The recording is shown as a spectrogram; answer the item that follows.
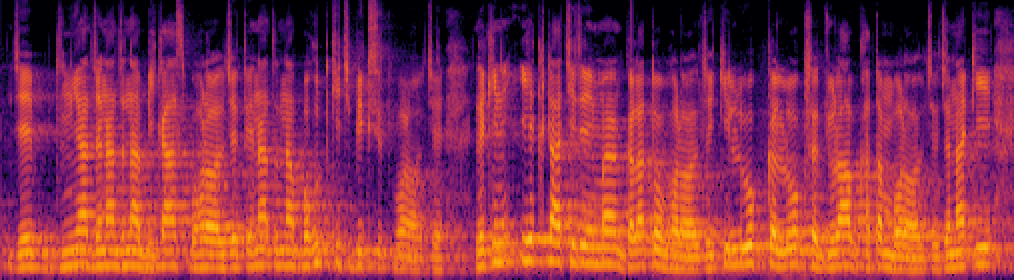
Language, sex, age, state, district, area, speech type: Maithili, male, 30-45, Bihar, Madhubani, urban, spontaneous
